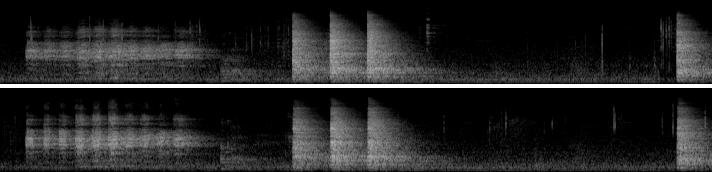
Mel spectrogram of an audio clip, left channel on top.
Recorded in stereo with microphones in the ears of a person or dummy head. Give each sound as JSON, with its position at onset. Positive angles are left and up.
{"t": 0.2, "sound": "laughter", "side_deg": -25, "distance_m": 0.6}
{"t": 2.9, "sound": "hammering", "side_deg": 55, "distance_m": 1.3}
